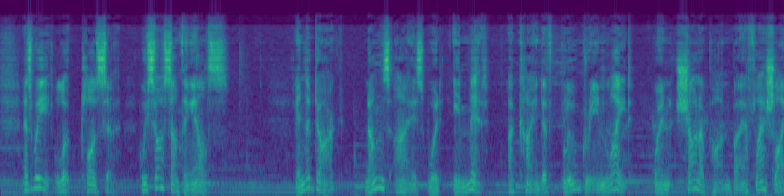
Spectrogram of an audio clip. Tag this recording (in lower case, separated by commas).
music, speech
